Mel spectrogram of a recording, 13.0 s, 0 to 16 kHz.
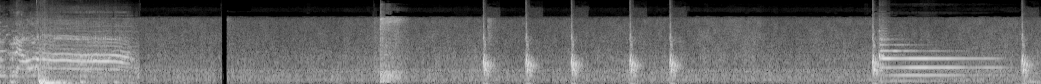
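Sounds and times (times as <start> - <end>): ringing bell-like strike: 11.0 - 12.7
sharp knocks: 12.8 - 13.0.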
